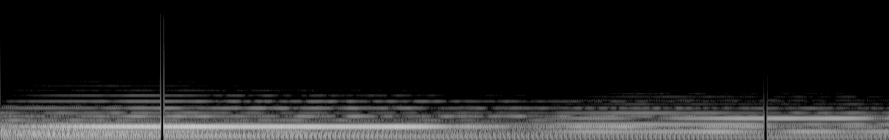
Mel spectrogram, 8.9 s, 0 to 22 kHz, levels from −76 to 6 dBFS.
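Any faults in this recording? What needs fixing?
Separately encoded pieces were joined without trimming the encoder's start-up delay and last-frame padding, leaving a gap at a join of encoded pieces. The sound drops out from 1.60 to 1.63 s (about 33 ms) and again from 7.63 to 7.67 s (about 34 ms), six seconds apart, suggesting 6-second segments. Each silence has smeared edges, then the sound resumes where it stopped. Trimming each piece's encoder delay and padding before joining would prevent it.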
